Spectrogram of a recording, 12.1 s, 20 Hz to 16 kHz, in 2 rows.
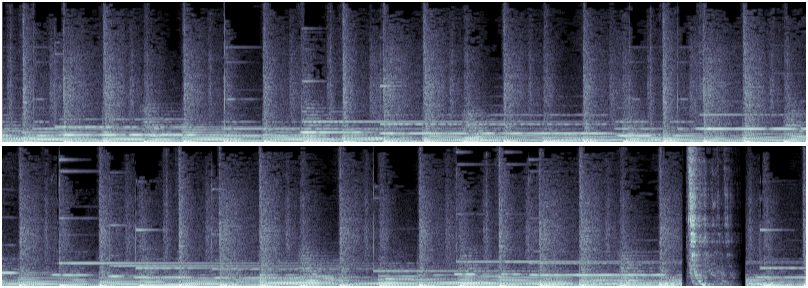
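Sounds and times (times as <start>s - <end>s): background music with steady beat: 0.0s - 12.0s
chiming melody: 5.2s - 10.9s.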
